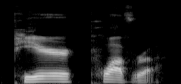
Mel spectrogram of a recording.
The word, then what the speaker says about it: Pierre Poivre: And it was possibly written about 18th century French horticulturist Pierre Poivre, which I know I said that right because I wrote down the pronunciation for it.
